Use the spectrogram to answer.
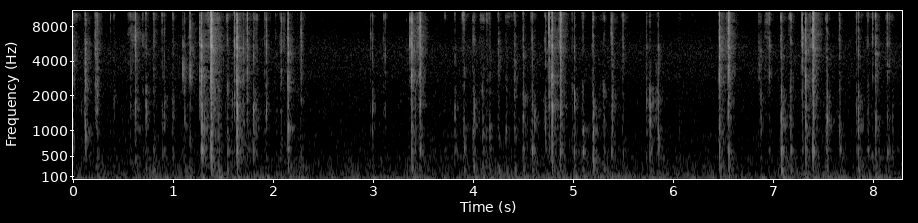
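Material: Plastic.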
